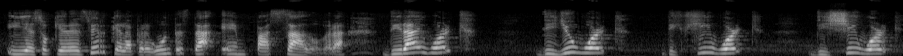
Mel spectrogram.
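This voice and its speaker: A woman teacher with a somewhat high voice explains grammar rules patiently, checking often that the students follow. The recording sounds dull and lo-fi. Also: a bit bright. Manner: patient, repeats with frequent "¿verdad?" and "¿ok?" checks. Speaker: English teacher. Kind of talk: explaining a lesson step by step.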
